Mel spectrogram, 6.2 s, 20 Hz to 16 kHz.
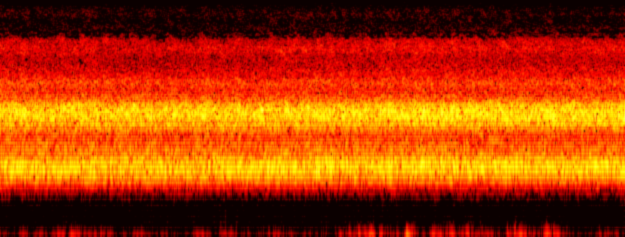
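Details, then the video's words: A chorus of small frogs in front of a house as rice is sown for planting, 2021. Many voices blend into a continuous, even, high trilling hum throughout, with faint low thumps in the background. "ฟินๆกับเสียงเขียดร้องหน้าบ้าน ตอนหว่านข้าวเตรียมปลูกปี2021"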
